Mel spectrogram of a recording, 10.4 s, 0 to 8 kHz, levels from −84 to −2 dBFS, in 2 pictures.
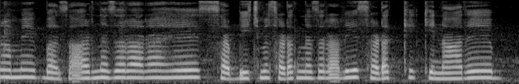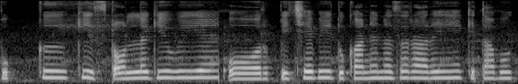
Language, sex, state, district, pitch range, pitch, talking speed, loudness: Hindi, female, Uttar Pradesh, Etah, 215-235 Hz, 225 Hz, 195 wpm, -27 LUFS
